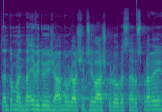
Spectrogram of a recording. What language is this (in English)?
Czech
